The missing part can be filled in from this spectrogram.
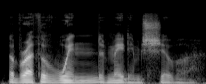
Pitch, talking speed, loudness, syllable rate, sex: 90 Hz, 205 wpm, -20 LUFS, 4.3 syllables/s, male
